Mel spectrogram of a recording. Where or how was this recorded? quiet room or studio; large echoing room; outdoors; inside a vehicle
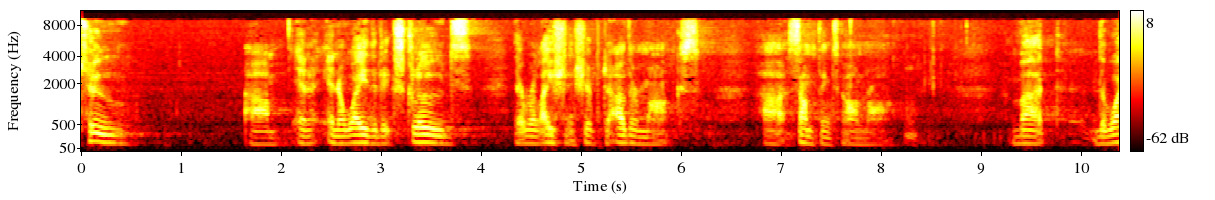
large echoing room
